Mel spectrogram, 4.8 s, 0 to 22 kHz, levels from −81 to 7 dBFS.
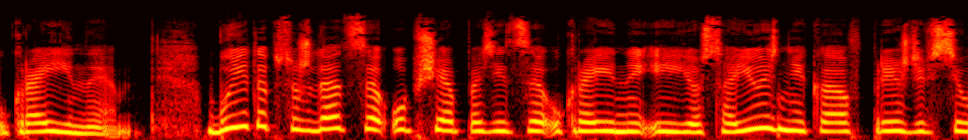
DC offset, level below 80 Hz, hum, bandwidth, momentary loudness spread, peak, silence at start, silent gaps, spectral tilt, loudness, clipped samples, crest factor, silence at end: under 0.1%; -54 dBFS; none; 14 kHz; 5 LU; -6 dBFS; 0 s; none; -4 dB/octave; -17 LUFS; under 0.1%; 10 dB; 0 s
